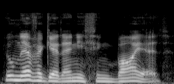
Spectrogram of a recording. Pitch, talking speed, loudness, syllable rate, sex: 155 Hz, 205 wpm, -16 LUFS, 5.5 syllables/s, male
